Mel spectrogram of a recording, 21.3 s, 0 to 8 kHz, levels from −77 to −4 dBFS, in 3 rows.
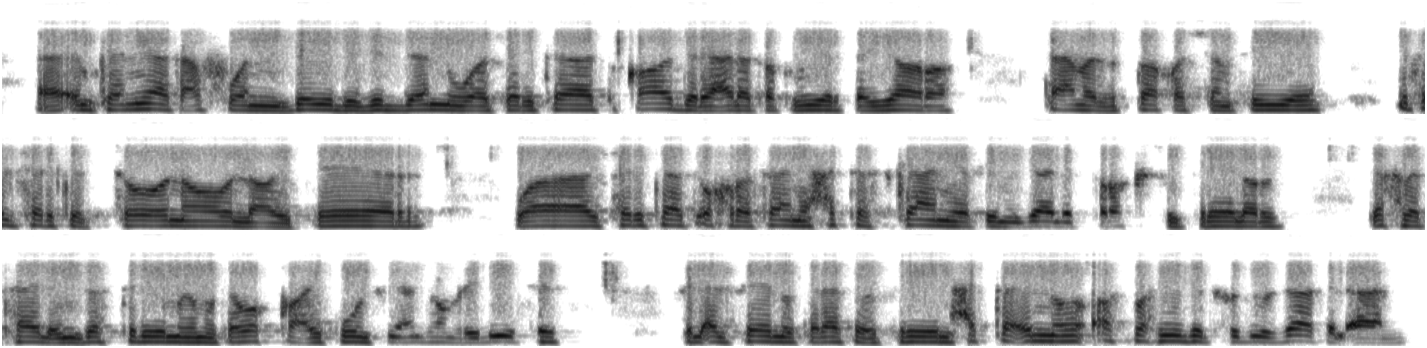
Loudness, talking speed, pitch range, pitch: -16 LUFS, 120 wpm, 120-135 Hz, 130 Hz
